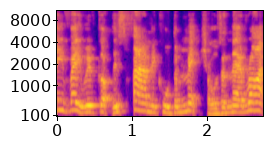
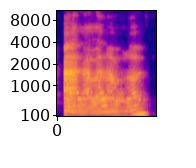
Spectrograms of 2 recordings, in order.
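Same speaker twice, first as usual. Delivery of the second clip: very low, put-on hello; silly greeting; 5 dB quieter than usual. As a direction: drop right down into a playful greeting.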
